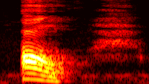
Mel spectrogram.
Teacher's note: इसे बोलते समय हमारा मुंह गोल हो जाता है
